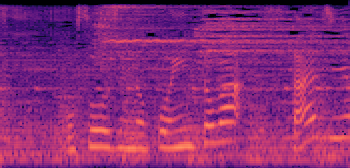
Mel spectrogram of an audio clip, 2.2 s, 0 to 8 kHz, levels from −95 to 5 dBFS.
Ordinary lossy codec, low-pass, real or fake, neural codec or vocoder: none; 7.2 kHz; real; none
